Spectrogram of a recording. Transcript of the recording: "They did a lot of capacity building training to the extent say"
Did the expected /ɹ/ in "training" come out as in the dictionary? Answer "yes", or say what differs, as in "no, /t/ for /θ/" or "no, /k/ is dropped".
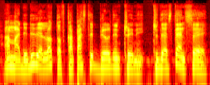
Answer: yes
